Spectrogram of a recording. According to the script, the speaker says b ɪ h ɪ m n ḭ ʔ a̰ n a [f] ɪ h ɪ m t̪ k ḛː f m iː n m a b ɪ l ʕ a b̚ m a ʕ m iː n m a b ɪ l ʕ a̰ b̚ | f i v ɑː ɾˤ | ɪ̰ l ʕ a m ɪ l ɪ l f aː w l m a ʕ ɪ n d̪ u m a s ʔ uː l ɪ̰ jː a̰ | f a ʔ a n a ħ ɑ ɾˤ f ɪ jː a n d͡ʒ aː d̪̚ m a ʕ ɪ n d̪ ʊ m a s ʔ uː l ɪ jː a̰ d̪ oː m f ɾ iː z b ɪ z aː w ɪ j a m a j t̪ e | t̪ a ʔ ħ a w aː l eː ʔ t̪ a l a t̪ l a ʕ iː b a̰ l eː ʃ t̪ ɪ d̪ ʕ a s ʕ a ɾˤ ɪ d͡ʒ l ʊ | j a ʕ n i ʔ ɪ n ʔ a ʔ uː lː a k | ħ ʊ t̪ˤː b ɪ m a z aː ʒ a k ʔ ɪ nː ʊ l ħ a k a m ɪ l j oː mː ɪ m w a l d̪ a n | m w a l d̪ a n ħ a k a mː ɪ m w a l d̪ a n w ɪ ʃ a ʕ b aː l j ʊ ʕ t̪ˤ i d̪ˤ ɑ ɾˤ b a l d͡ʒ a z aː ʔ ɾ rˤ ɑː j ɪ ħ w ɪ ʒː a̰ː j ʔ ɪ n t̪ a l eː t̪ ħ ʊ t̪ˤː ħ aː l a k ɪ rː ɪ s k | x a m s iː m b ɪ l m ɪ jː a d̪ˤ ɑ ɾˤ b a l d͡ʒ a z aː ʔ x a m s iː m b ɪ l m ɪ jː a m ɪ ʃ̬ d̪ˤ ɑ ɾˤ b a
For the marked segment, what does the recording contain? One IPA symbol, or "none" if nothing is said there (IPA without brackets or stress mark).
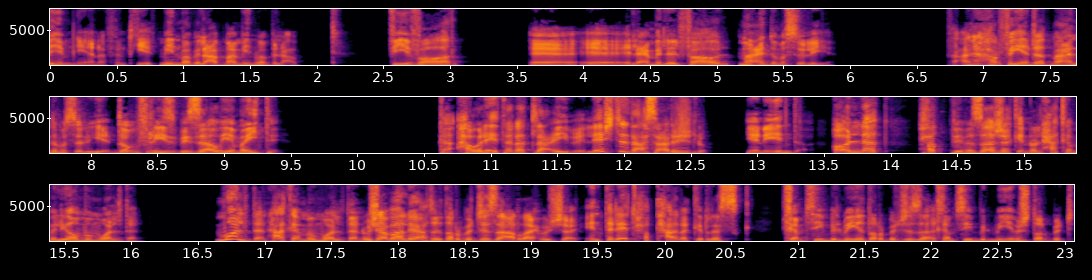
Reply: f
